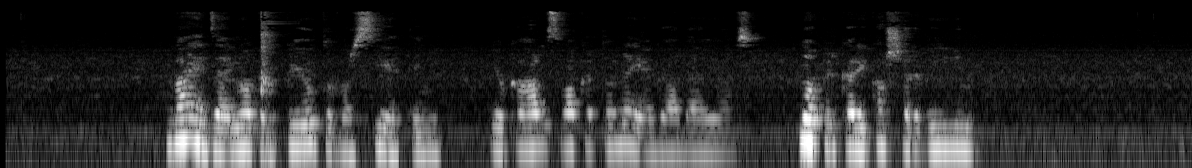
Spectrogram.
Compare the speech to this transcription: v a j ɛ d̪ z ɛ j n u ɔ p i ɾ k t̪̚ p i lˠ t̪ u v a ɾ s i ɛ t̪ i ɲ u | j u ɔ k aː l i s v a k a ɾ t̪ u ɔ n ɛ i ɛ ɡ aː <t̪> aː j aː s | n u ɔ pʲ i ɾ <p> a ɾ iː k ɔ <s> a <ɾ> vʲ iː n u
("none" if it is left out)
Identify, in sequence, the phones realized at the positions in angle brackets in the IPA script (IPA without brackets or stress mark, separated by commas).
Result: d̪, k, ʃ, ɾ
